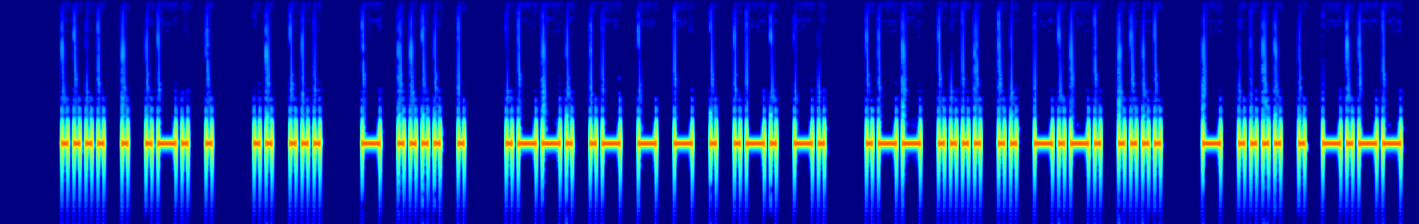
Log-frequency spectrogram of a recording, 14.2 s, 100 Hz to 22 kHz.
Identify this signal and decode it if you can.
Morse code, heard as a keyed tone, about 20 wpm, 700 Hz. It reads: HERE IS THE PATTERN WHICH THEY
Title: Sentences from Top 1000 Words - Review Part 2 - 20wpm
